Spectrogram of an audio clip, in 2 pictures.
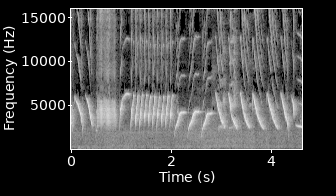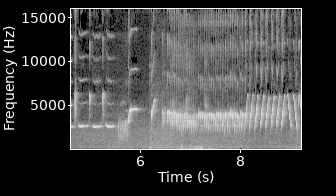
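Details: Varied song of a young canary, played to trigger other canaries to sing: fast trilled runs, looping swoops, a stretch of level piping notes, then a harsh buzzy roll at the end.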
